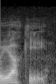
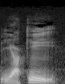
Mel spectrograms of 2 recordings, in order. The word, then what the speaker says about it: yake: the Japanese call roko Yaki uh R show is green pigment Yaki is burning green pigment burning I should correct my mispronunciation it's Yak not Yaki I've just posted on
